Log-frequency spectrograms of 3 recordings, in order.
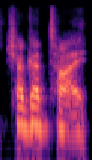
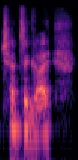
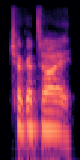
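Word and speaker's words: Çağatay: name I do apologize it's chagat Thai not chattagai chagatai copina um and um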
